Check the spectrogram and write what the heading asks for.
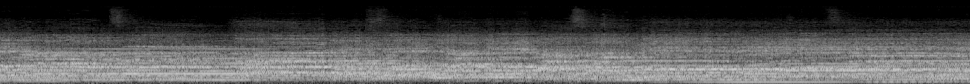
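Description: Church choir singing a hymn in long held notes. A deeper low note comes in about two-thirds of the way through and holds for about two seconds.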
